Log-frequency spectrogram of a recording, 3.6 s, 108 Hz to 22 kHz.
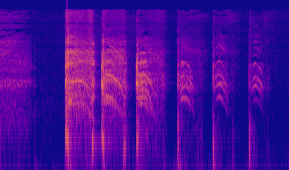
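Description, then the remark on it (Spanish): A loud fit of coughing from a person who is ill, recorded at 1 a.m.: about seven harsh coughs in a row, the first few strongest and raspy, the later ones tapering off slightly, with no talking. “Pero, ay, espérenme que no sé por qué estoy tosiendo tanto.”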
